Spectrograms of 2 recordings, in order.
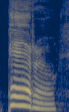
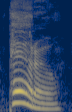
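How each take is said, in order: The two takes are said the same way.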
